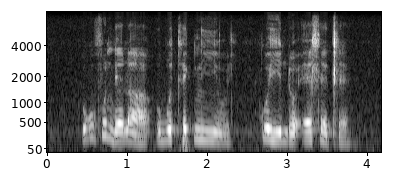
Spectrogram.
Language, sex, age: South Ndebele, male, 21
